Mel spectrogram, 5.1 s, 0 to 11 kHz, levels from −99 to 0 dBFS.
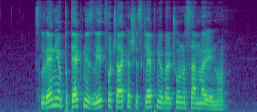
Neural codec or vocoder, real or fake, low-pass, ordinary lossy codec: none; real; none; none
